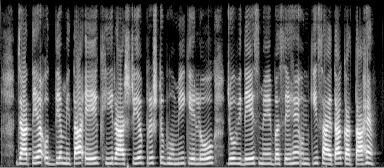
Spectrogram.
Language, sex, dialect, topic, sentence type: Hindi, female, Garhwali, banking, statement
